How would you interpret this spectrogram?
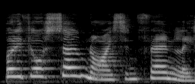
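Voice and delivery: young Sophie in a put-on English accent. Teacher reading to her class as Sophie, English accent. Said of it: "we practice what I think is an English accent".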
